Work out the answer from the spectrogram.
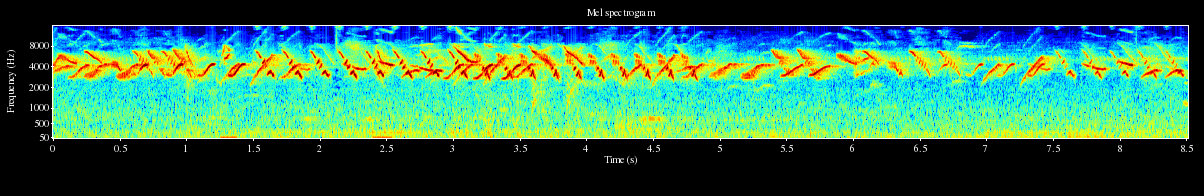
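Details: Bird-warming recording to get a captive double-collared seedeater singing: continuous, energetic high twittering with rapid repeated chirps, densely overlapping throughout.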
